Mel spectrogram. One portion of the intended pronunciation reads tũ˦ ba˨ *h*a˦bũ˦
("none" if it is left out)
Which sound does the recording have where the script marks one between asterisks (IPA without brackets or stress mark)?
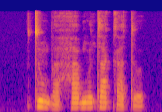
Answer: h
